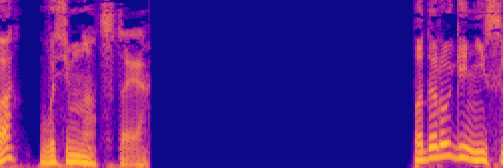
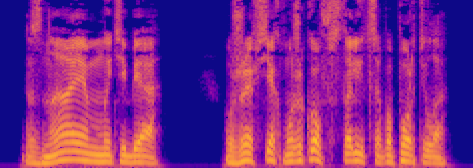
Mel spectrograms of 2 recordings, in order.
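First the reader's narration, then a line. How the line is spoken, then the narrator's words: Grumbled, female dwarf. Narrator (Russian): проворчала гномша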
